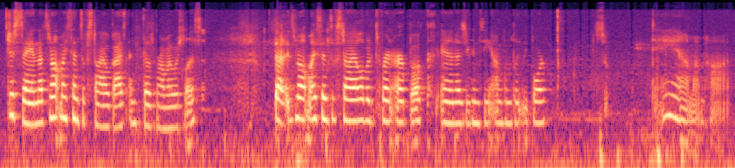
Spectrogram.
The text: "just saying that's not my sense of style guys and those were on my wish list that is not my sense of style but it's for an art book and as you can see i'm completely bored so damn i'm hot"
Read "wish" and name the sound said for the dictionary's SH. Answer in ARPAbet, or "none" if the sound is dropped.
S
